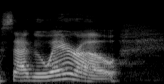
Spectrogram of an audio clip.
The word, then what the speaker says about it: saguaro: And most people, when I ask and I show them that word without saying it first, it's saguaro or saguaro. It's saguaro.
